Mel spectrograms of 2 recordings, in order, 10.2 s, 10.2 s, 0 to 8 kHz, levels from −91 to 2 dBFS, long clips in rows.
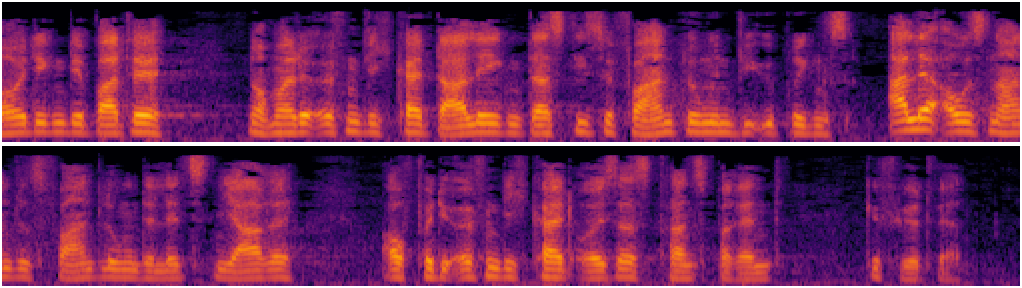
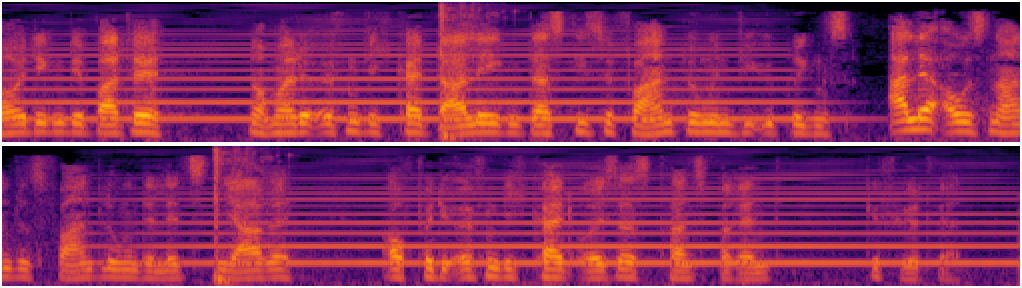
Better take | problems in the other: first | background sound (Bowed string instrument + Coin (dropping)); 7 dB below the speech

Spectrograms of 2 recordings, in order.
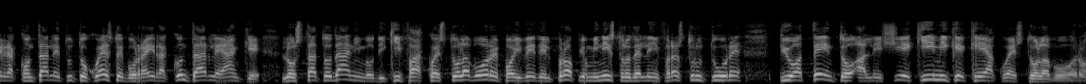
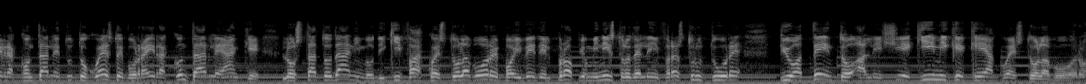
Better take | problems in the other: first | background sound (Piano); 12 dB below the speech

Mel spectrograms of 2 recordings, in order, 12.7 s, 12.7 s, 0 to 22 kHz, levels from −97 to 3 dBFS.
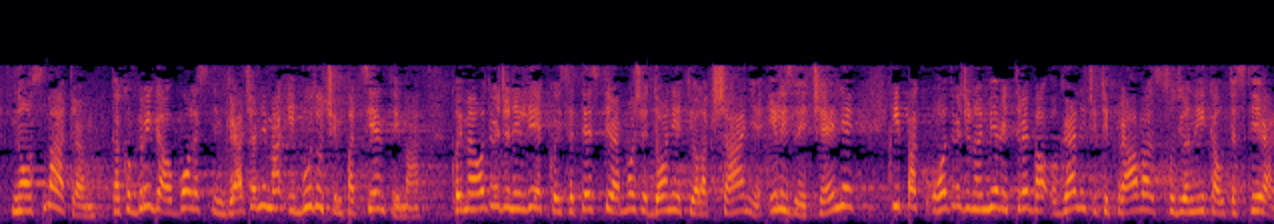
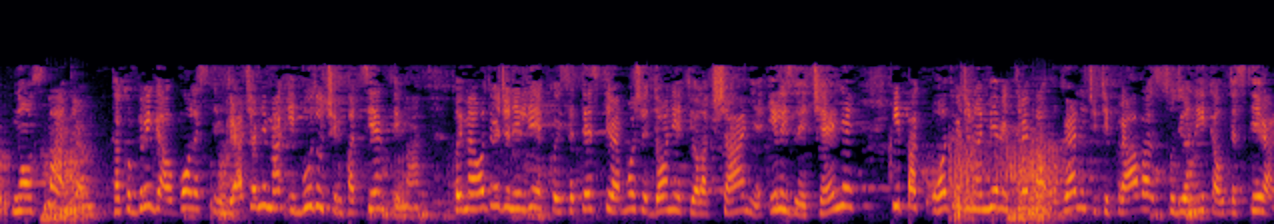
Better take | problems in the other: first | noise reduction (classical method log-MMSE)

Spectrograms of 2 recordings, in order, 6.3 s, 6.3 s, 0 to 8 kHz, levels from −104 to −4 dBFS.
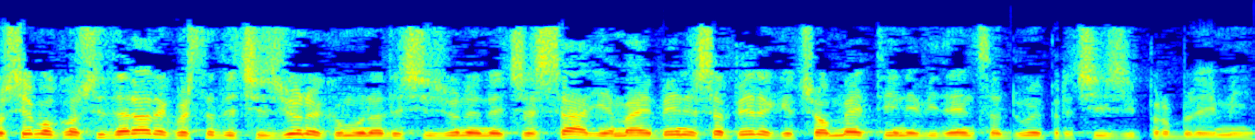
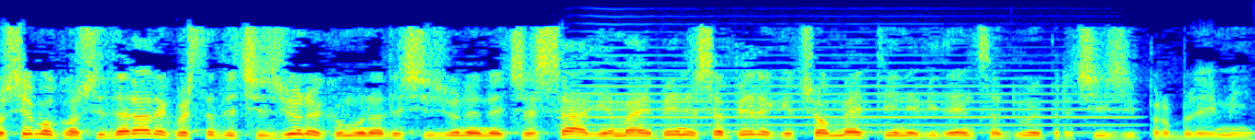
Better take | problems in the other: first | background sound (Trumpet); 20 dB below the speech

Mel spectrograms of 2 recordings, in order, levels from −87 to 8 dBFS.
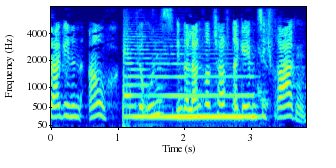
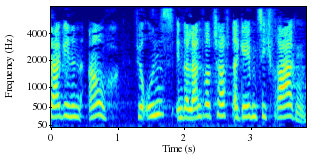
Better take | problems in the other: second | background sound (Electric guitar / Bass guitar); 2 dB above the speech

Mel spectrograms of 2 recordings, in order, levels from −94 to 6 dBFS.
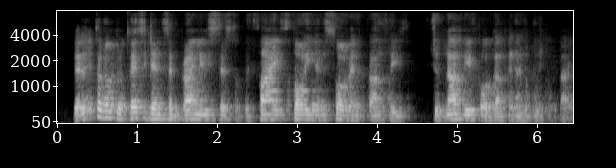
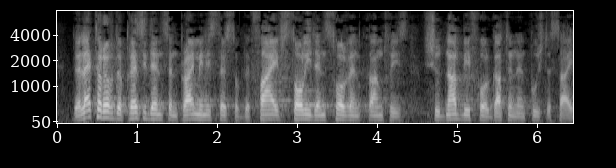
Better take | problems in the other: second | noise reduction (neural mask model DeepFilterNet 3)

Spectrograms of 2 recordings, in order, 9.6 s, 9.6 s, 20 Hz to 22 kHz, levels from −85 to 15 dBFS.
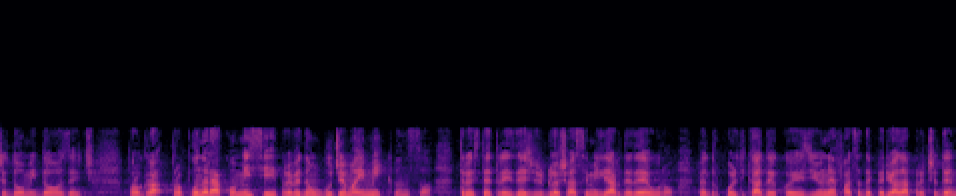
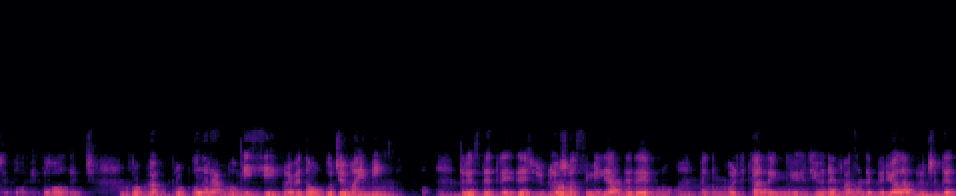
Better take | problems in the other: first | noise reduction (neural mask model DeepFilterNet 3)

